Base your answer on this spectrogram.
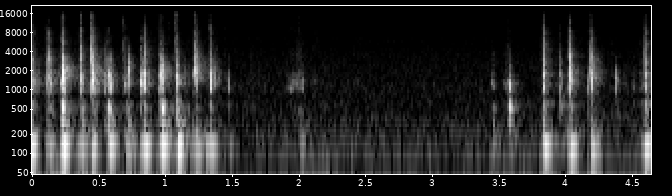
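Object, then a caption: Plastic mechanical keyboard keys. Fingertips type on a white 60% RK61 mechanical keyboard with plastic keycaps and lubed red switches. A quick run of short, muted clacks with a low thock beneath fades after about a second and a half, followed by a near-silent pause with a couple of faint taps. A second burst of keystrokes closes the clip.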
